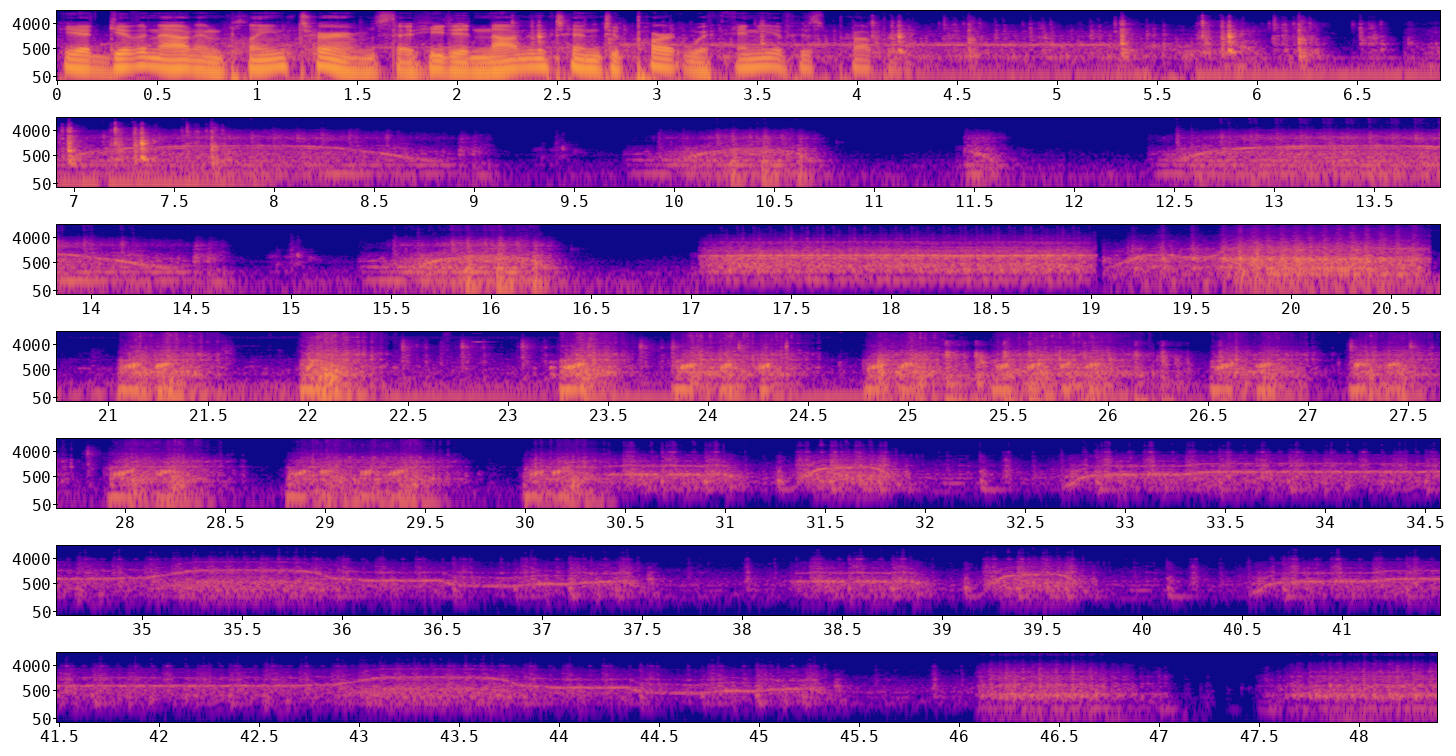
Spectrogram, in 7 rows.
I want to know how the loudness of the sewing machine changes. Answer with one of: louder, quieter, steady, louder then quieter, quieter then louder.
louder then quieter.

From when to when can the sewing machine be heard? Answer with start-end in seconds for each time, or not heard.
0.0-48.3.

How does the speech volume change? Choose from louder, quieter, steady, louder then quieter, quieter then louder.
quieter.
